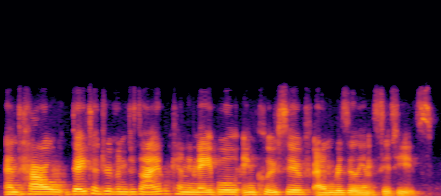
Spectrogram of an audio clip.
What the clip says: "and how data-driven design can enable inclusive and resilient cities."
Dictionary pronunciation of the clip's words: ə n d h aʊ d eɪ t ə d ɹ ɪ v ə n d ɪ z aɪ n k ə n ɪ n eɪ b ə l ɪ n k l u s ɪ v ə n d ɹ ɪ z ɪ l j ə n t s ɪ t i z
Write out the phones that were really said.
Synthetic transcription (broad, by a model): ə n h aʊ d eɪ t ə d ɹ ɪ v ə n d ɪ z aɪ n k ə n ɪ n eɪ b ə l ɪ n k l u s ɪ v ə n ɹ ɪ z ɪ l j ə n t s ɪ t i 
